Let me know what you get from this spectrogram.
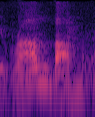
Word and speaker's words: Rambam: So the way to remember it is we say Rambam, Maimonides, with the emphasis on the first syllable, and Ramban, with Nachmanides, with the emphasis on the second syllable.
